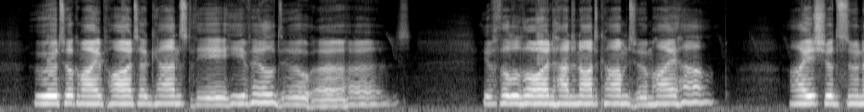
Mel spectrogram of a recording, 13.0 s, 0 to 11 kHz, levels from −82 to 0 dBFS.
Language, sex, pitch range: English, male, 140-180 Hz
